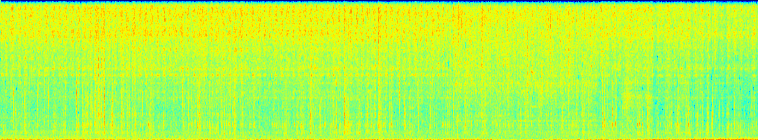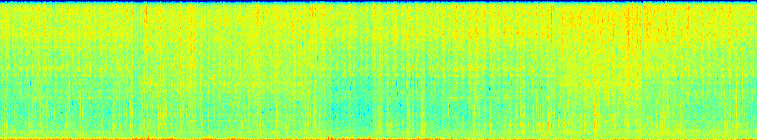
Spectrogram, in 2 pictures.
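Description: Bicycle rolling along a tarmac path: a steady low rumble of tyres and wind on the microphone, growing louder through the middle of the stretch.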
